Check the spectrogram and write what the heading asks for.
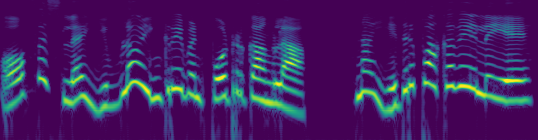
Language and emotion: Tamil, surprised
